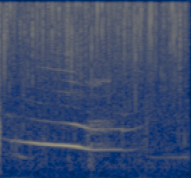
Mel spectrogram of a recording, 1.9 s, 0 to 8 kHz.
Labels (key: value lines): label: biophony
recorder: SoundTrap 300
